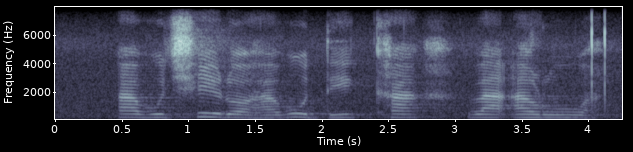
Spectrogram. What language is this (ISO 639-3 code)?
ven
